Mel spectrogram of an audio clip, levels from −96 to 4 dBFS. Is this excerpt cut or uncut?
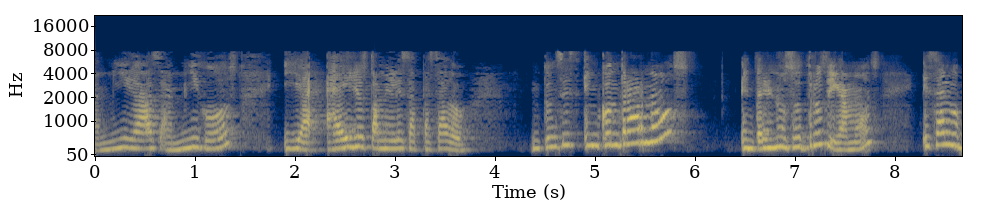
uncut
